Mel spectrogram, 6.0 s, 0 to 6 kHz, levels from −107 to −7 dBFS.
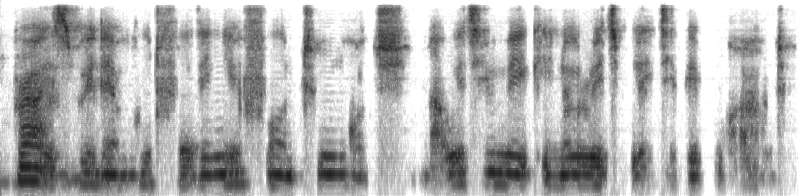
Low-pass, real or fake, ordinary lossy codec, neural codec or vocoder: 5.4 kHz; fake; none; codec, 16 kHz, 16 kbps, FunCodec, trained on Chinese and English, 50 frames a second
